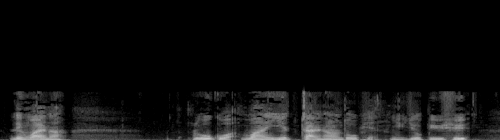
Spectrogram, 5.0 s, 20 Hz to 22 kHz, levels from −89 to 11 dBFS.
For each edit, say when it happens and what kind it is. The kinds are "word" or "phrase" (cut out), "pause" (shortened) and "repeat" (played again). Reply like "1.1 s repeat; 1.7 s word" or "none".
3.9 s pause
